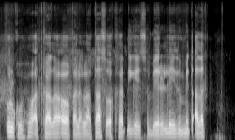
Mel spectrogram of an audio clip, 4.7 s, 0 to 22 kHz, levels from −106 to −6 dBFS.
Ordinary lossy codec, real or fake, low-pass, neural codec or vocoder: none; real; 19.8 kHz; none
